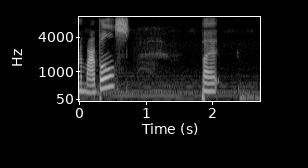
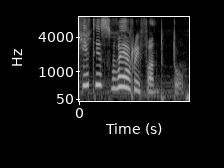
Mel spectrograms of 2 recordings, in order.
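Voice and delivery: Russian with tongue pushed into it; bad Russian accent; 3 semitones higher than usual. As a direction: lean hard into mock Russian. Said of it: "put your tongue into it".

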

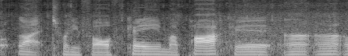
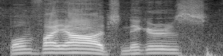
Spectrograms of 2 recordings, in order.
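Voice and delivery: loud farewell; 4 semitones higher, 7 dB louder, slower than usual. Acted. Sending someone off.

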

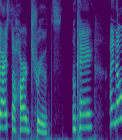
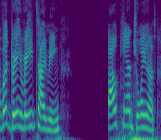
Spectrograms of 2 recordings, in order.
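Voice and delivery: usual speaking voice

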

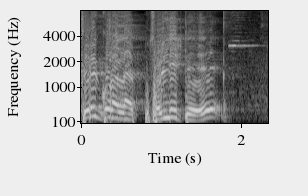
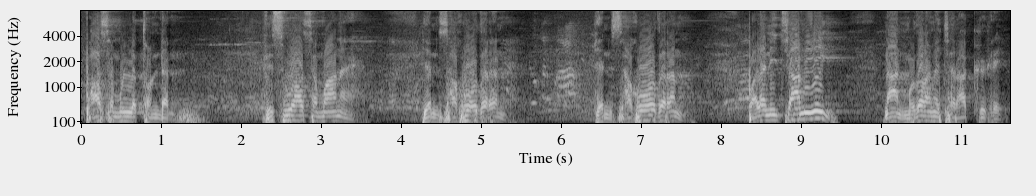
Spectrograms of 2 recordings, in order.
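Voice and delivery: lower, slow mock speech of the leader; imitating the lady leader; 8 semitones lower, 4 dB quieter, slower than usual. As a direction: ham up her solemn promise, pitched low. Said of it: "உடனே அந்த அம்மா".

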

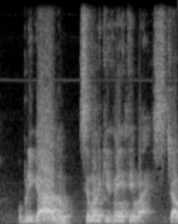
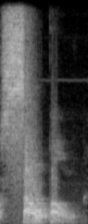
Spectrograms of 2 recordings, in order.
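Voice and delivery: American "São Paulo", said "Sow Paolo"; American-accented "São Paulo" with "sao" for "São"; 4 semitones lower than usual. Shown as a demonstration. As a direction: drop the nasal from "São" like an American. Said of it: "ele fala".

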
